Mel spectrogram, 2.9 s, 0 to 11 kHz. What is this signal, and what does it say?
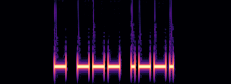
Morse code, heard as a keyed tone, about 25 wpm, 700 Hz. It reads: TOP
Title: Three Letter Words - 25wpm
